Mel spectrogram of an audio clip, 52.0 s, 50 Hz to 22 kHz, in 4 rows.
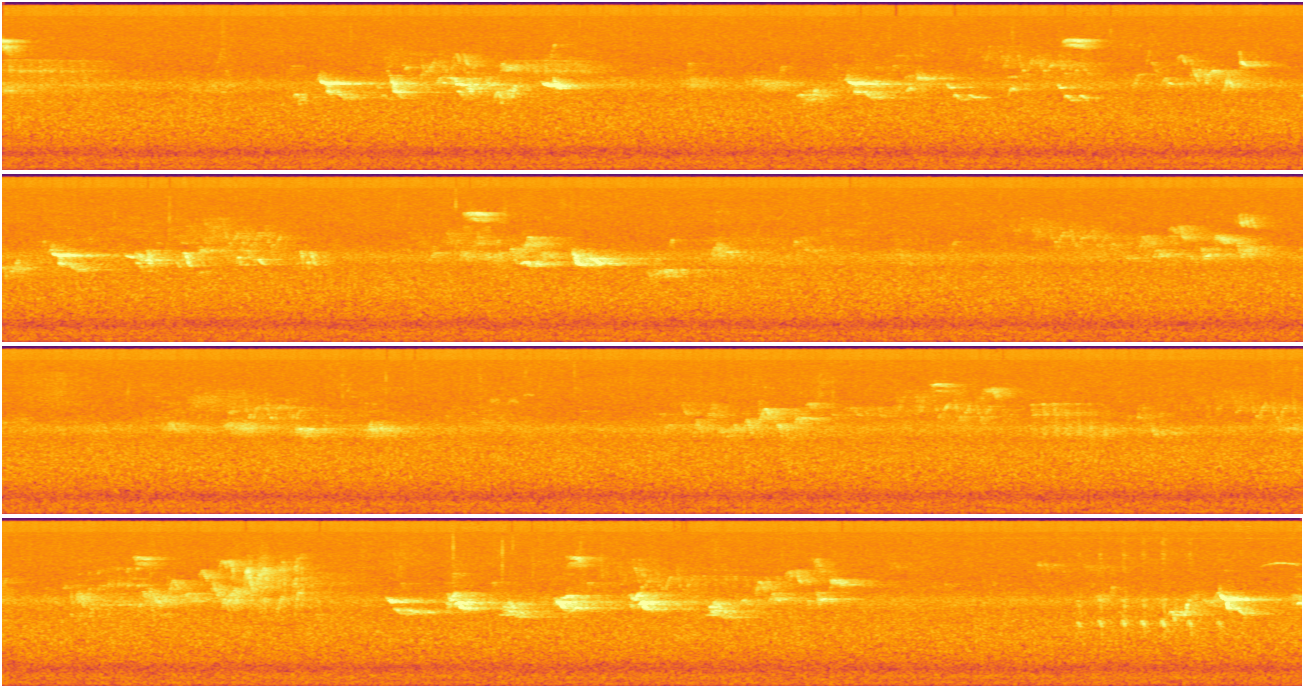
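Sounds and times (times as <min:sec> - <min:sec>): flowing river rushing: 0:00.0 - 0:52.0
birds chirping and trilling: 0:49.4 - 0:52.0.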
